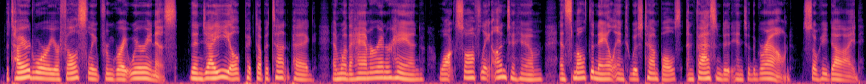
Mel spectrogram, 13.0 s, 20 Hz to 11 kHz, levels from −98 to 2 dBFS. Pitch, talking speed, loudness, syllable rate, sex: 165 Hz, 185 wpm, -19 LUFS, 4.9 syllables/s, female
